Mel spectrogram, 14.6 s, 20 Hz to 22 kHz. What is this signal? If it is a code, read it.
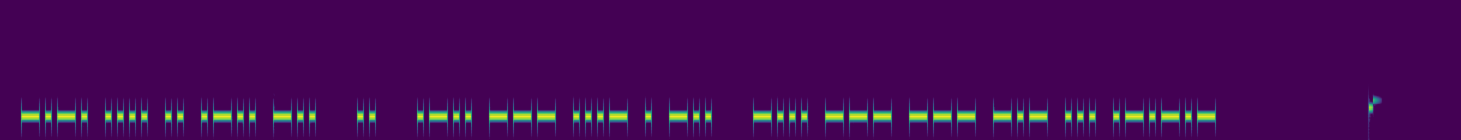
Morse code, heard as a keyed tone, about 20 wpm, 700 Hz. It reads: CHILD I LOVED BOOKS.
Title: Sentences with 3-Word Phrases - Spoken Beginning - 20wpm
